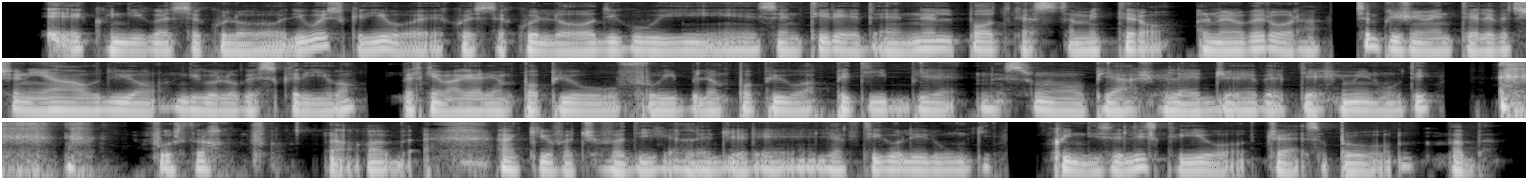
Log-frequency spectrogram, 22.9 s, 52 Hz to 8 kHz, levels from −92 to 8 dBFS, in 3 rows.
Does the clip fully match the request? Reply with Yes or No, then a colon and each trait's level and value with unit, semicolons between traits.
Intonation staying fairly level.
Yes: narrow, 1.9 semitones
